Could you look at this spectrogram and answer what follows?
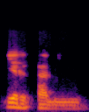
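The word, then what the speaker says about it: اركبي: Kalau yarkabu bacanya irkabi.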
